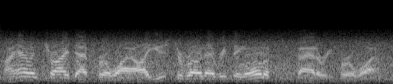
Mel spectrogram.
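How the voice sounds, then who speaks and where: Loud radio noise surrounds a muffled male voice of medium pitch. The man rambles casually and hesitantly, as in an on-air chat between radio operators. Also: very animated, rapid-fire. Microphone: radio transceiver microphone.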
